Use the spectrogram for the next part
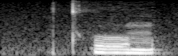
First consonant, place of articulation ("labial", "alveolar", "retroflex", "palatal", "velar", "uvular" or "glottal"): alveolar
